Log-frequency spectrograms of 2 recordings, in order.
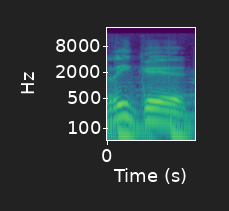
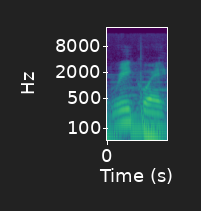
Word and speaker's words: Reque: Cuando llegaste a Uruguay decían Ricue, Rique, no, Enrique, de todo, me imagino. ¿Y cuál es la pronunciación correcta? Ricue. Ricue.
